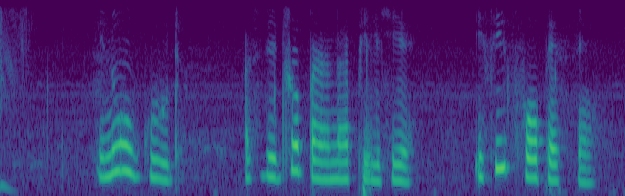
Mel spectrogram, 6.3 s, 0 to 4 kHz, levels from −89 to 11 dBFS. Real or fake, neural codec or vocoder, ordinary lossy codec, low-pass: fake; vocoder, 44.1 kHz, 128 mel bands every 512 samples, BigVGAN v2; none; 3.6 kHz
